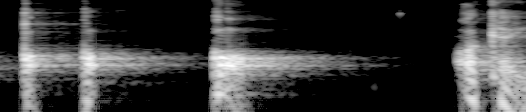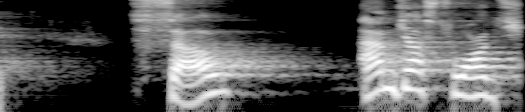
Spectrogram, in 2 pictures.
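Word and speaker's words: ق: You have to close your throat here, the beginning of your throat. Qa, qa, qa.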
